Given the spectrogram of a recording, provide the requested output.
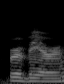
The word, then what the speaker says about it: Rivera: not Riviera. Rivera. Rivera, excuse me.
